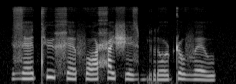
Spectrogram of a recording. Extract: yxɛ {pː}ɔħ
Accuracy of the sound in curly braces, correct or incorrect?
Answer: incorrect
